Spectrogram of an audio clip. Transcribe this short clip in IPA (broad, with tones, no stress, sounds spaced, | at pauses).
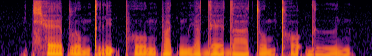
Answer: t͡ɕʰ ɛː˦˥ p l o˩˦ m t r i˦˥ ʔ pʰ oː˧ ŋ p a˨˩ k̚ m i˩˦ a̯ d ɛː˧ d aː˨˩ t o˧ m tʰ ɔ˥˩ ʔ d ɯː˧ n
